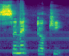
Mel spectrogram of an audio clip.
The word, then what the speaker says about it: synecdoche: So that also you underline and you write synecdoche. Synecdoche. I'll spell it.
